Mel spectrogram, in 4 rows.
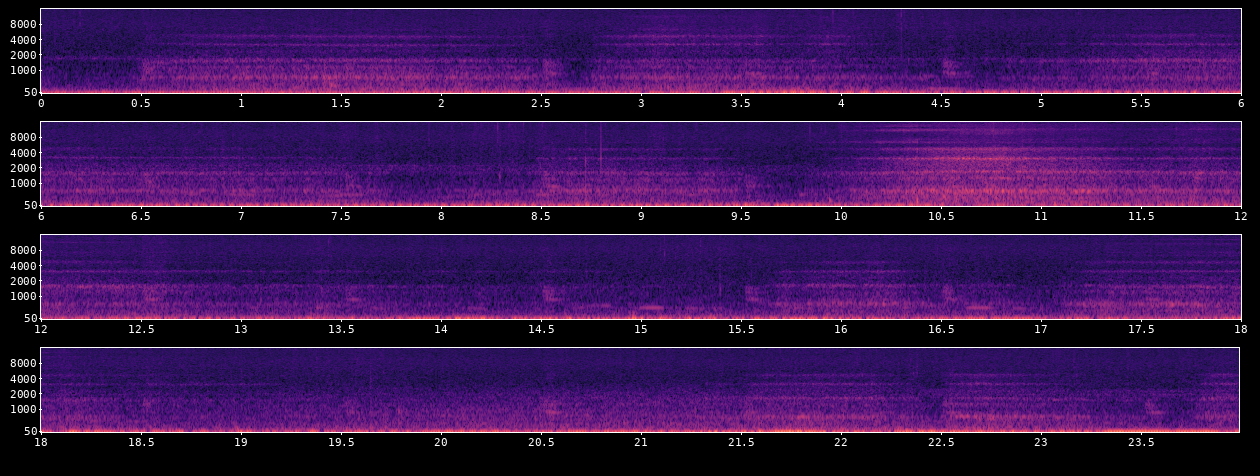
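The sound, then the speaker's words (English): Slow, deep breaths in and out during a meditative middle-pillar breathing exercise, a handful of soft, airy cycles over a steady tonal hum. “And as we breathe in and out again, we gather the energy in Malkut. And then as we breathe in, we fountain it again, and etc. So doing this for 6 cycles.”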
